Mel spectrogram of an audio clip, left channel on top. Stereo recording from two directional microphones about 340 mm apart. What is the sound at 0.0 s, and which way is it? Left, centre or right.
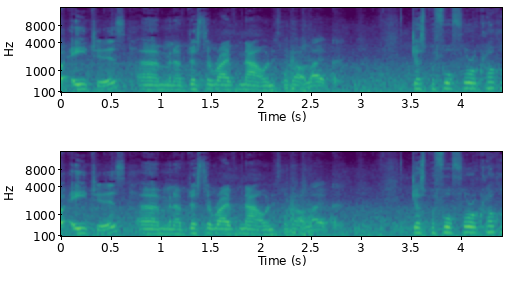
Speech, centre.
